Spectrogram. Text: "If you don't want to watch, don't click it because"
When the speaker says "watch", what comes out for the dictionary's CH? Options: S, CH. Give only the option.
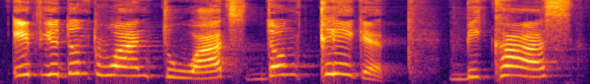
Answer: S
